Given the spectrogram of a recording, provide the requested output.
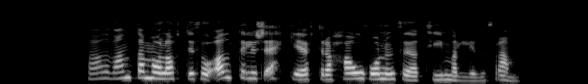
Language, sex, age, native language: Icelandic, female, 40-49, Icelandic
